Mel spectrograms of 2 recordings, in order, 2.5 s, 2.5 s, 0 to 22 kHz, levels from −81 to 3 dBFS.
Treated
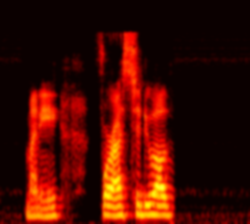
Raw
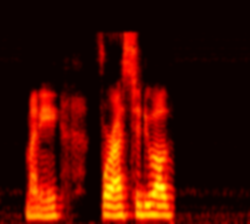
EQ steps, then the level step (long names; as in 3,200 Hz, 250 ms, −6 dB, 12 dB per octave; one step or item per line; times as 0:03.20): parametric band 5,100 Hz +6.5 dB 0.9 octaves
0.0 dB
